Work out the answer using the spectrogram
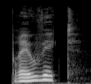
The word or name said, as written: brevvægt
